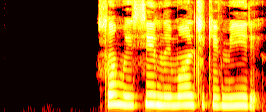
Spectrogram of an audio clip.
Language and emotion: Russian, sad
